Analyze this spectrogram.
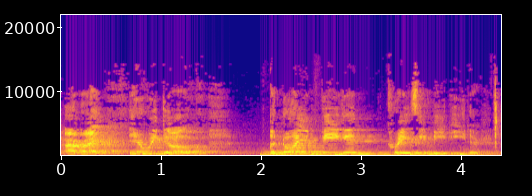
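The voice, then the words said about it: Jamaican-type island accent. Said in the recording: “Jamaican type island girl accent that she's had since junior high school”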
